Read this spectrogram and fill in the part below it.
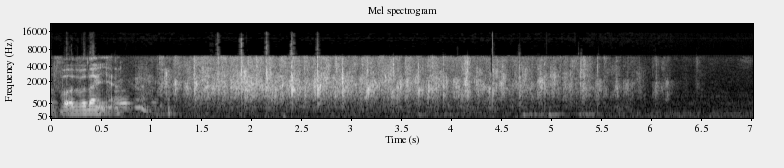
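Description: A large audience applauds.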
